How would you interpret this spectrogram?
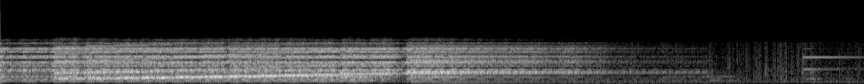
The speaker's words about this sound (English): That blast and tolling is beginning to get on my nerves. Holmes, great Scott! Listen to those bells! Yes, Watson, something's gone wrong. Sounds as though young Griggs has suddenly gone mad.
